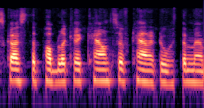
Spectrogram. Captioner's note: speaking French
